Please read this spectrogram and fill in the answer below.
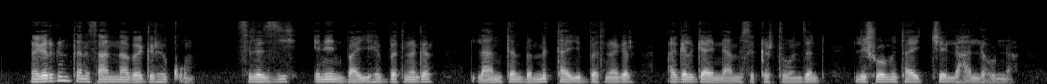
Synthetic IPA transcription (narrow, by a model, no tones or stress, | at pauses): nəɡəɾɡɨnt̪ʰənəsanːabəɡɨɾhɨkʼum | sɨləzːihʔɨne̞nbajːɛhɨbːət̪nəɡəɾ | ləant̪ʰənbəmːɨt̪ʰːajːɨbːət̪nəɡəɾ | ʔaɡəlɡajnːjamɨsɨkːɨɾt̪ʰɨho̞nzənd̪ | lɨʃo̞mɨt̪ʰajt͡ʃːelːəhalːəhunːa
